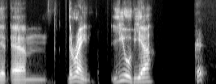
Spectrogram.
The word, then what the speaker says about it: lluvia: The rain, lluvia. Okay. Here in Argentina we say lluvia, like a S and an H.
